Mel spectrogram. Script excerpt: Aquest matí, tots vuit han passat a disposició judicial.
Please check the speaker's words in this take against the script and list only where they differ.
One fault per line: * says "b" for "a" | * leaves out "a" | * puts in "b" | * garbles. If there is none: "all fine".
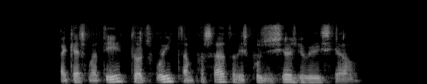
all fine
